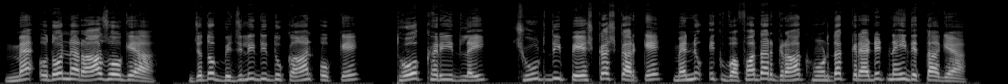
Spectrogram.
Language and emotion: Punjabi, angry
